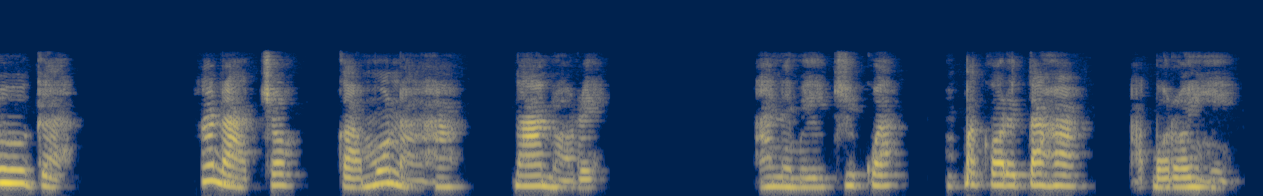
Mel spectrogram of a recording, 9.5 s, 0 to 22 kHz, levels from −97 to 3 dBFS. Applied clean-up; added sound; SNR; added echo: none; none; none; none.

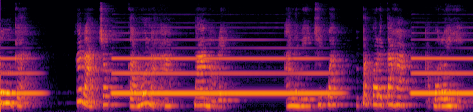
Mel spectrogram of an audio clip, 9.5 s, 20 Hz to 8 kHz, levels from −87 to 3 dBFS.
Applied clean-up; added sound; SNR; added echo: none; Wind instrument, woodwind instrument; -1 dB; reverberation time 0.8 s.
